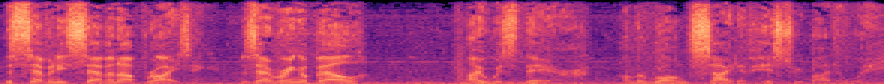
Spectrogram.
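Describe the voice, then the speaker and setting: An actor playing a hard-bitten military sergeant in a video game cutscene, talking in a gruff, confrontational, commanding way. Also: male voice, medium pitch, fairly quick, close to an everyday voice. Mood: tough, commanding. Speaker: sergeant in charge. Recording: game audio with ambient noise.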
